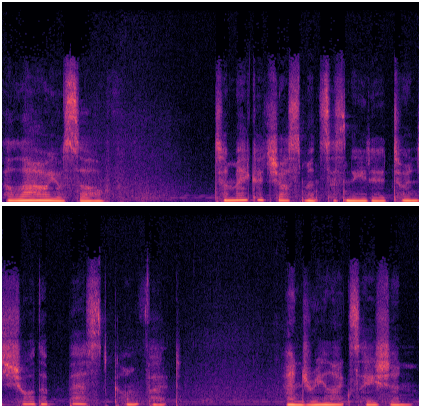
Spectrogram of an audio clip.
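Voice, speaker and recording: A woman whispering a slow, soothing guided sleep meditation. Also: medium pitch, breathy edge, poor audio. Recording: soft music behind.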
